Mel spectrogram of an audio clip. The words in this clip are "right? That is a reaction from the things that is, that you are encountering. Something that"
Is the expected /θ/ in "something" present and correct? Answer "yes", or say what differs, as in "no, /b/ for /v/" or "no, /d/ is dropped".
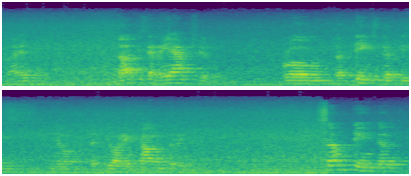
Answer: no, /t/ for /θ/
